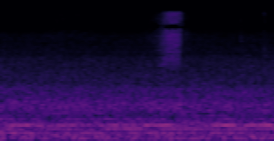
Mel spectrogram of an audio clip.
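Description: Steady low machine hum with a faint pitched drone and a hiss beneath it.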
